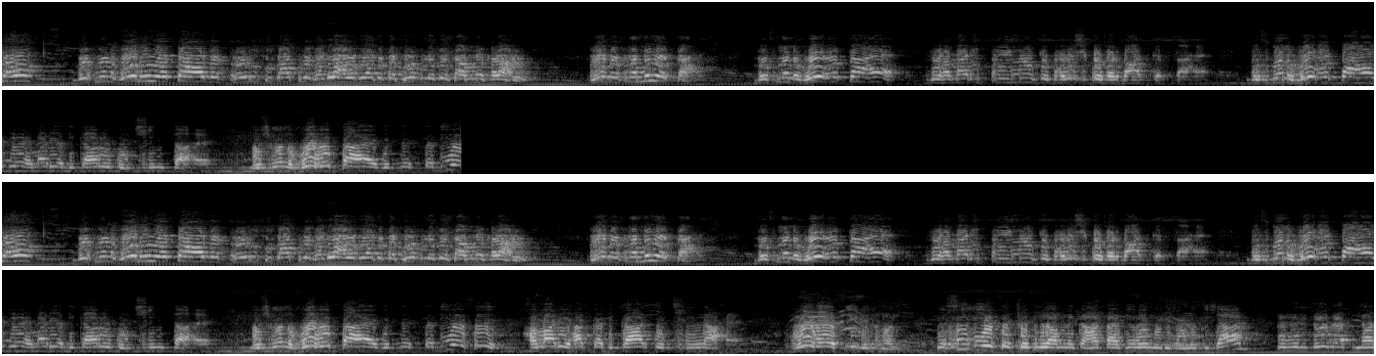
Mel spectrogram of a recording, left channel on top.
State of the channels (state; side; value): drops out; left; at 18.4 s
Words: है? दुश्मन वो नहीं होता है जब थोड़ी सी बात में झगड़ा हो गया तो बंदूक लेके सामने खड़ा हो, वो दुश्मन नहीं होता है। दुश्मन वो होता है जो हमारी पीढ़ियों के भविष्य को बर्बाद करता है। दुश्मन वो होता है जो हमारे अधिकारों को छीनता है। दुश्मन वो होता है जिसने सदियों से हमारे हक अधिकार को छीना है, वो है असली दुश्मन। इसीलिए सर छोटू राम ने कहा था कि वो मेरी भोले किसान, तो मेरी दो बात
